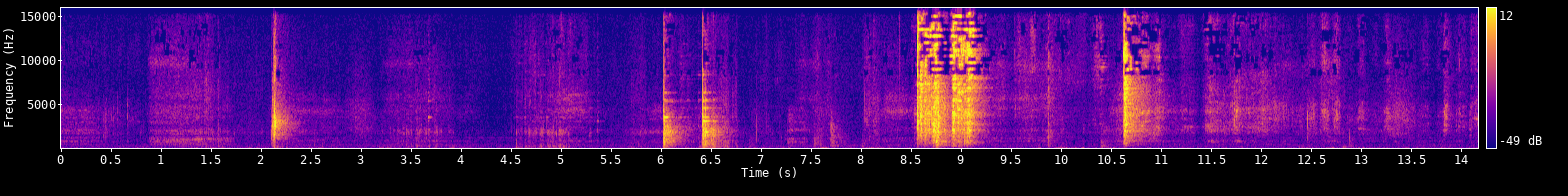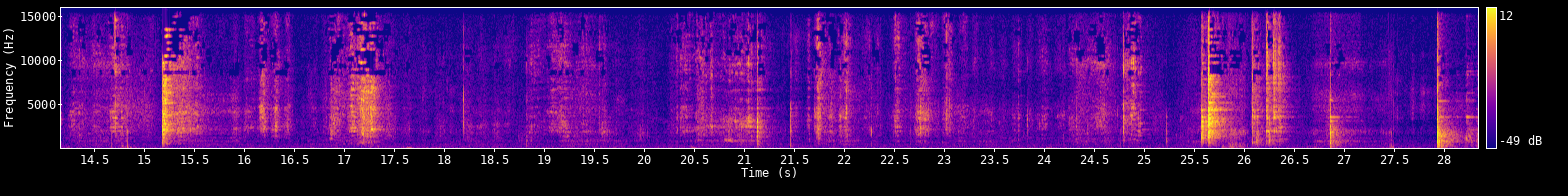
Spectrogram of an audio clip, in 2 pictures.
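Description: A ceramic pie dish and a metal spatula knocking and scraping on a tiled countertop: scattered sharp clacks, with a longer scrape about nine seconds in.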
